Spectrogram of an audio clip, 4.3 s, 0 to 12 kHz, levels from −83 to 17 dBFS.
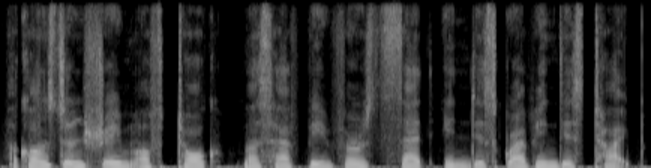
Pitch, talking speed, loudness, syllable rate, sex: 210 Hz, 195 wpm, -20 LUFS, 4.4 syllables/s, female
